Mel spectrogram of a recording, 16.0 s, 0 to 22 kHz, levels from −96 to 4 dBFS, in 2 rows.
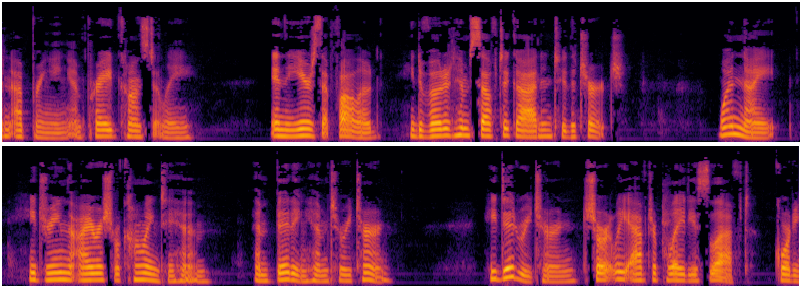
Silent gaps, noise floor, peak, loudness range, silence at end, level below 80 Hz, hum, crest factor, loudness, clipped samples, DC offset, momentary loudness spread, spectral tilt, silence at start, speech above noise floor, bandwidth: none; -72 dBFS; -2 dBFS; 4 LU; 0 s; -66 dBFS; none; 20 dB; -21 LUFS; under 0.1%; under 0.1%; 10 LU; -5.5 dB/octave; 0 s; 52 dB; 14.5 kHz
